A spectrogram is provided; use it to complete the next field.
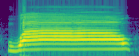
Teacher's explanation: دونوں ہونٹوں کو گول کریں گے تو واو ادا ہو جائے گا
